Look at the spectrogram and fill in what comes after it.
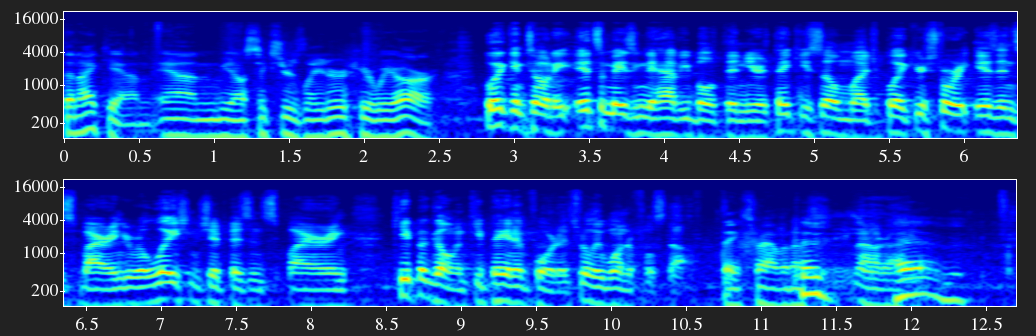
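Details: Adult speakers in conversation; Typical adult speech.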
